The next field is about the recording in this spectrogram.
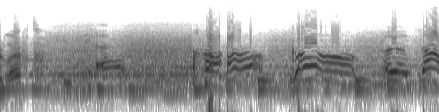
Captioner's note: giggling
